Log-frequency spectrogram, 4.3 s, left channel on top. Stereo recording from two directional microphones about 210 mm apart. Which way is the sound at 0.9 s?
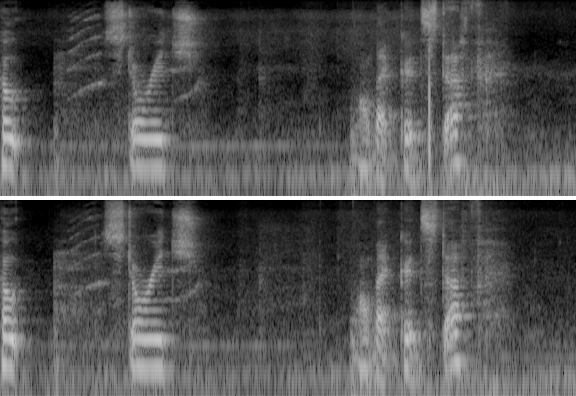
20° right (ahead or behind).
